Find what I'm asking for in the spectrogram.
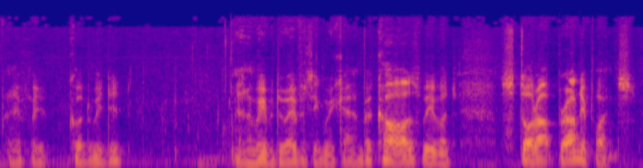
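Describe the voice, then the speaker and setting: A man recalling things candidly in an interview, halting and matter-of-fact, with old-fashioned turns of phrase. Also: lowish voice, steady tone. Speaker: interviewee, former party whip. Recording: archive interview with background noise.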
